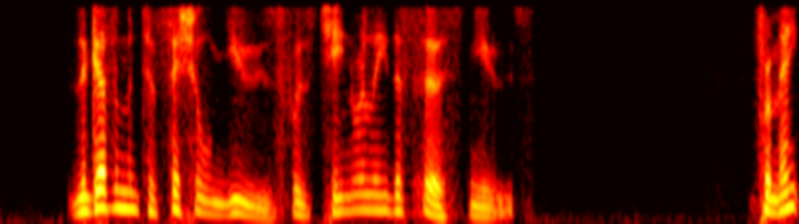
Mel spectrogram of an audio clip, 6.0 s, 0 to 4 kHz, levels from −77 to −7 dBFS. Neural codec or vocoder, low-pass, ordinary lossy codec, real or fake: codec, 16 kHz, 0.8 kbps, ZipCodec; 3.6 kHz; AAC, 32 kbps; fake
